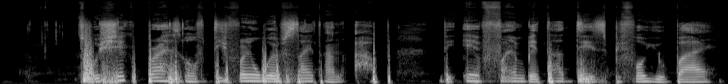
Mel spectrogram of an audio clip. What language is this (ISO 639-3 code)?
pcm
